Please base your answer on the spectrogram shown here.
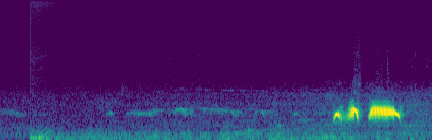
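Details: Spotted dove used as a calling decoy gives one phrase after several seconds of faint low rumbling: two quick short coos followed by a longer throbbing coo that falls at the end.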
